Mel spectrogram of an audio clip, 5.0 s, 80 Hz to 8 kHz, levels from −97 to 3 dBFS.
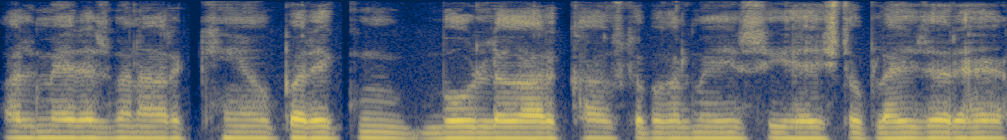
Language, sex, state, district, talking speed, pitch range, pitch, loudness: Hindi, male, Haryana, Jhajjar, 200 wpm, 120-125 Hz, 125 Hz, -17 LUFS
